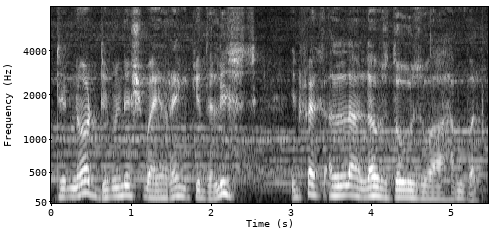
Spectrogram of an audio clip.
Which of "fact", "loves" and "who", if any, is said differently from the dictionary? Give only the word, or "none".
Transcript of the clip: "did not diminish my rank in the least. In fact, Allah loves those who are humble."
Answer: none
